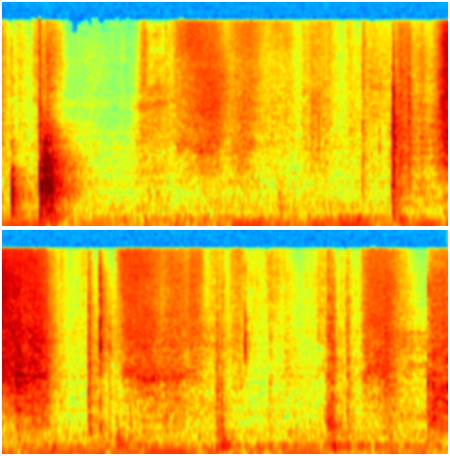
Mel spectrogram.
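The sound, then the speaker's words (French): Soft thuds and slaps of spelt-flour brioche dough being shaped by hand in a bakery, a few separate knocks against a surface over a steady low hum. “C'est de la brioche à la farine de petite épeautre. Je la mets en forme pour pouvoir la cuire tout à l'heure. Comme une pâte à modeler finalement.”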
